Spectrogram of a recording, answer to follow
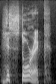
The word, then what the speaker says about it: historic: Americans have no excuse the word historic it starts with an H you say the H but people still say and historic for some [ __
